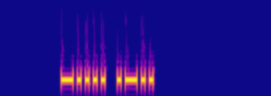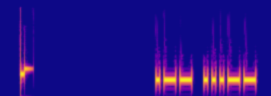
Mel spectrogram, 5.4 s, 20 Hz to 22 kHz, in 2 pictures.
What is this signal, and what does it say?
Morse code, heard as a keyed tone, about 30 wpm, 700 Hz. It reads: 6 L W 3
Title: Single-Letter Single-Number 30wpm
